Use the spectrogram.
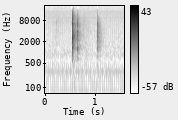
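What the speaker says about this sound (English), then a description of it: "hold the control key, select that corner, and type some sort of radius" A few quick keystrokes on a computer keyboard while entering a corner radius value in CAD software: two close taps, then a third a half second later, faint and isolated in a quiet room.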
